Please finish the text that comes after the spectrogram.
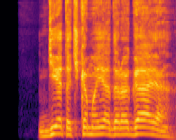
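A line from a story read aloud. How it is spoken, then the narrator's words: Mother screaming. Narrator (Russian): вопила мать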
